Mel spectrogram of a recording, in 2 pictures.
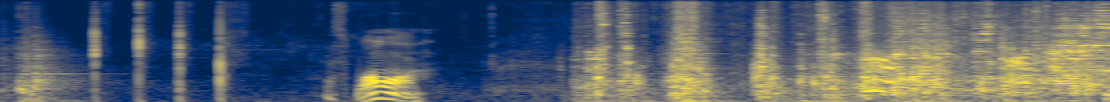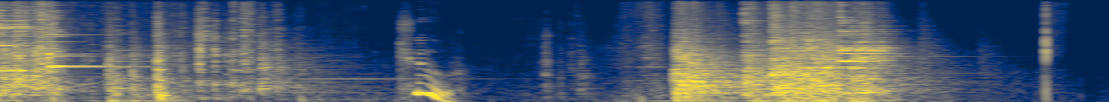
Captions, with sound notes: That's one. (Metal Clanking) Two.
